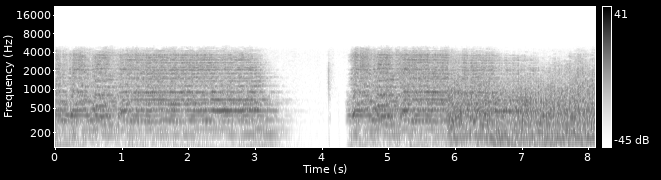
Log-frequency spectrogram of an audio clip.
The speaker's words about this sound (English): Listen to her blow, Johnny. Listen, we've got to go below. Below? And miss a storm like this?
